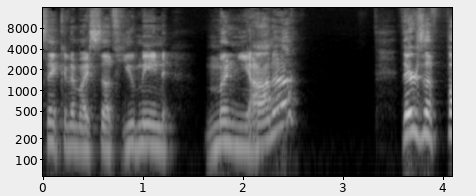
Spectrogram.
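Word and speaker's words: mañana: It does not rhyme with banana. Banana mñana or manana. It's not an English pronunciation, but yeah. Um, just because the uh words end in the same couple of letters doesn't mean they rhyme.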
